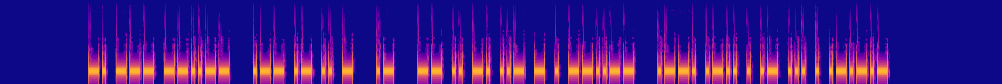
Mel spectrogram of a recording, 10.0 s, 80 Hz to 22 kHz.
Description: Morse code, heard as a keyed tone, about 34 wpm, 700 Hz. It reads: NO, WAIT A MINUTE, PLEASE.
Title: Sentences from Top 1500 Words 35wpm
